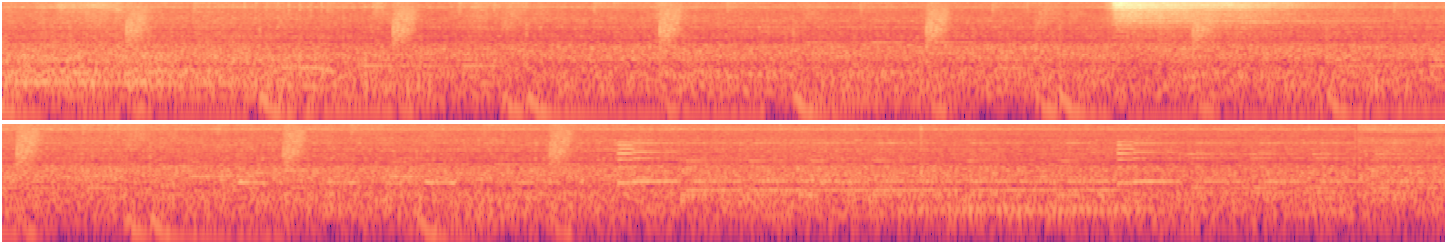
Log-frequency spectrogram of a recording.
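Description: Diesel engines of large coach buses idling at a standstill, a steady rumble, with a short sharp hiss of released air about six seconds in.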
